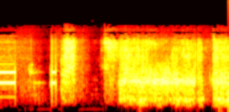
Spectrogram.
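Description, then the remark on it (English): A couple of short electronic dialing beeps with steady stacked tones, followed by a dog's whimpering yips and then a dense stretch of noisy background sound with no talking. “Somebody's dialing in.”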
